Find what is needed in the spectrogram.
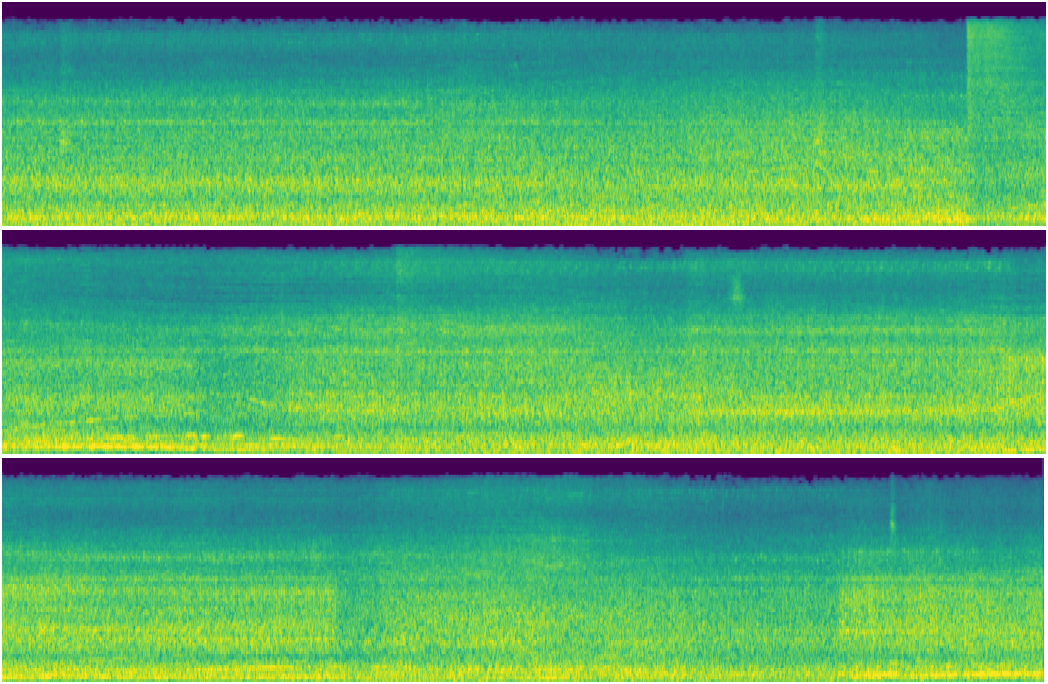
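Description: A city bus's diesel engine running, with a sharp hiss of air brakes releasing about ten seconds in. The bus then pulls away, its engine note rising and dropping several times as it accelerates through its gears.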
